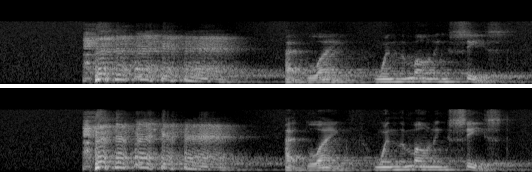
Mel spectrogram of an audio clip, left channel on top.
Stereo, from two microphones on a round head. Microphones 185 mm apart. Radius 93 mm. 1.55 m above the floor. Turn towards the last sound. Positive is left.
turn(degrees=-60)  # may be behind; listen again after turning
